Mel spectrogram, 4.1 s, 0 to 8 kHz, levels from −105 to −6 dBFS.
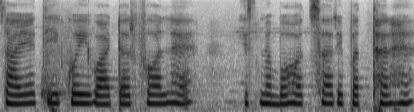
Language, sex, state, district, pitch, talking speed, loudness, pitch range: Hindi, female, Odisha, Nuapada, 245 Hz, 160 wpm, -16 LUFS, 235-250 Hz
